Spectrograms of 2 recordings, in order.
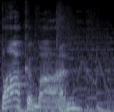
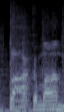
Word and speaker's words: Bakemon: I like how it's, we collectively know it as Bakumon, but it's spelled Bakemon.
